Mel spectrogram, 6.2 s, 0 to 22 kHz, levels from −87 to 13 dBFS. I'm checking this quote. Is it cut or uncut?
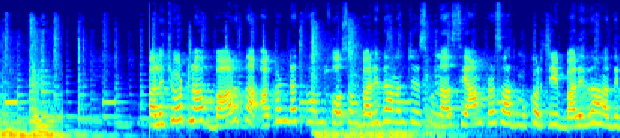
cut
